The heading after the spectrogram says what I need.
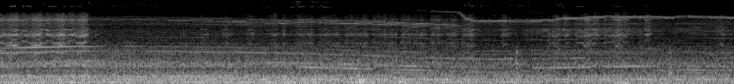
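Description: Steady rolling roar with a thin metallic squeal and grind whose pitch slides with road speed, so something is rubbing while driving.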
